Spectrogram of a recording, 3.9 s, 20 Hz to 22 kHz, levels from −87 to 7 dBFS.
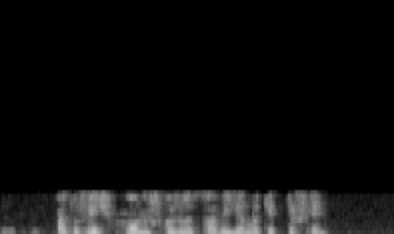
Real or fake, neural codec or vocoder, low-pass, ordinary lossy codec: real; none; 7.2 kHz; AAC, 16 kbps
